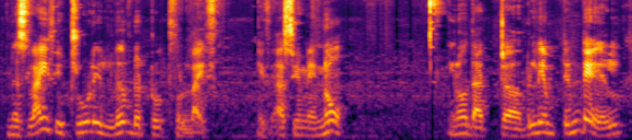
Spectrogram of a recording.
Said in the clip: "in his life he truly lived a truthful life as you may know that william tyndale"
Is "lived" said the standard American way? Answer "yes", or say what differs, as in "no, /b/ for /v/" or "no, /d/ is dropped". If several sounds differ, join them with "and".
yes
